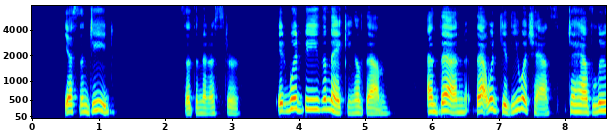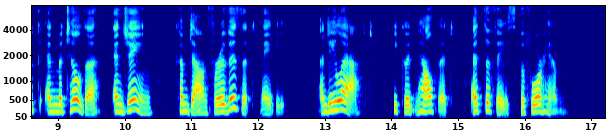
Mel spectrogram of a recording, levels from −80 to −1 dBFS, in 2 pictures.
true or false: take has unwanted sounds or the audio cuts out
false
